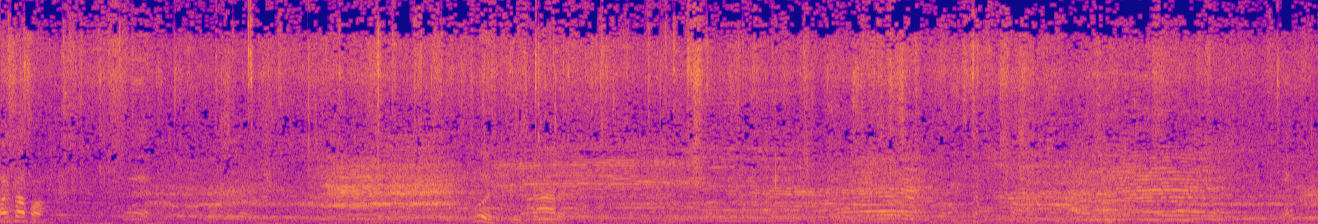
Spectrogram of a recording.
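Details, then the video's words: Cattle described as a fierce, wild cow at an Indonesian cattle farm; overlapping low harmonic moos rise and fall through the clip, several voices at once, over steady background hum and a brief louder burst near five seconds. "SAPI GILA GALAK"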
